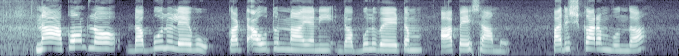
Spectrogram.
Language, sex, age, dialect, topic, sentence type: Telugu, female, 36-40, Central/Coastal, banking, question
